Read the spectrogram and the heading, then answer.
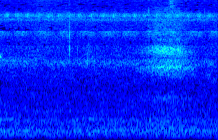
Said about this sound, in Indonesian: kalau kalian ngedengar suara mungkin jangkrik ataupun lain sebagainya ya karena memang sekarang aku lagi di luar ini malam-malam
